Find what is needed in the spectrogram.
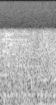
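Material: Nothing is struck.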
